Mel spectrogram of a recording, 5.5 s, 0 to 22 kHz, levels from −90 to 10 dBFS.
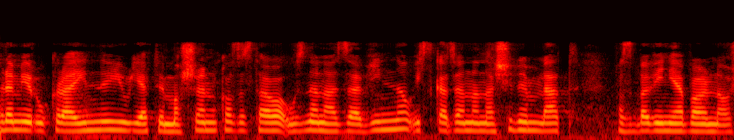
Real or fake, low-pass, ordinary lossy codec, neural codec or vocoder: fake; 7.2 kHz; none; codec, 16 kHz, 2 kbps, X-Codec, WavLM features, trained on Multilingual LibriSpeech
